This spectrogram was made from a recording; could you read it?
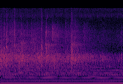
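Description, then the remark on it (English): A church audience claps for the Lord together in a dense, steady patter of many hands, fairly soft overall, with a low hum underneath and no voices. “Give the Lord a better clap of consumption.”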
